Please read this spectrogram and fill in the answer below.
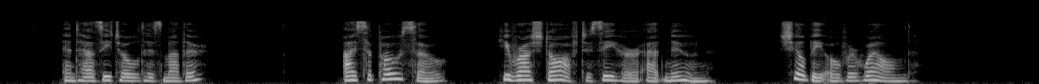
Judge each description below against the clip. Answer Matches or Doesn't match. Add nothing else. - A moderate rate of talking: Doesn't match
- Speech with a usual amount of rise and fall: Matches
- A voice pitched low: Doesn't match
